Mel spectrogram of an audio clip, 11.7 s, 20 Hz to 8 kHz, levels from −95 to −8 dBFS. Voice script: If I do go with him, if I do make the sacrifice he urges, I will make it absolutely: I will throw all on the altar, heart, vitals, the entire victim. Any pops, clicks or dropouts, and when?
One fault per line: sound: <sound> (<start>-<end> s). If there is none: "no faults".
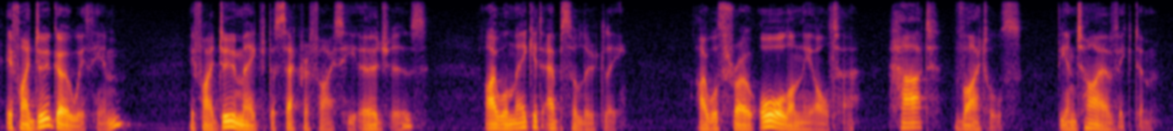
no faults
